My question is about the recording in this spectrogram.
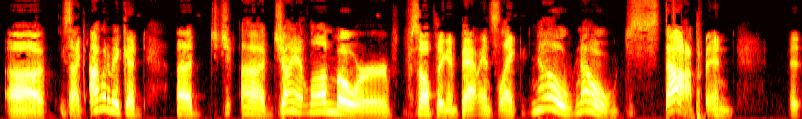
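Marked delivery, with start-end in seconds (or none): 0.9-3.6 high-pitched excited pitch of an idea; eager hero. Retold or imitated. Voicing eager hero in retold story. 5.3-7.0 high, exasperated cut-off; pleading for him to stop, pitched up; exasperated objection. Retold or imitated. Exasperated Batman cuts off hero's idea.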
